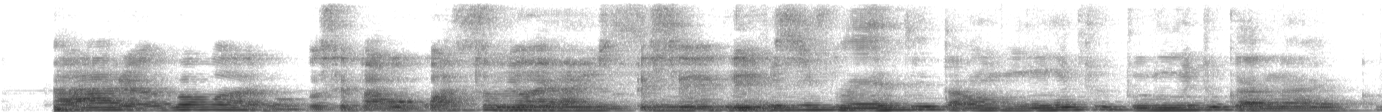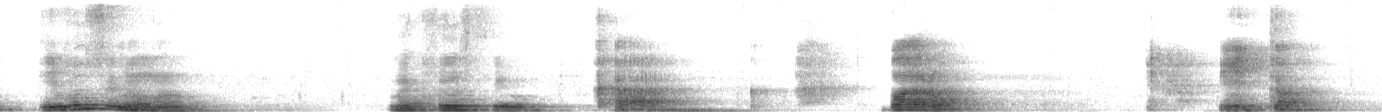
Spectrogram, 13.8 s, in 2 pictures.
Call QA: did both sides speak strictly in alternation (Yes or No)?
No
